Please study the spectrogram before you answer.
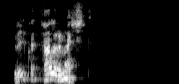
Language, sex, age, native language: Icelandic, male, 40-49, Icelandic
